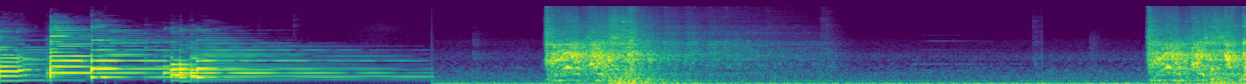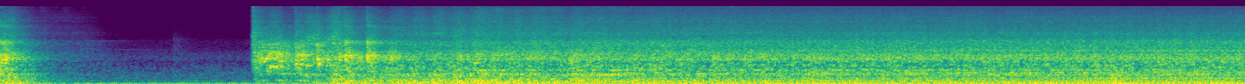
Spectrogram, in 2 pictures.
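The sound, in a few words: Dodge Cummins diesel truck engine starting in the cold and idling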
